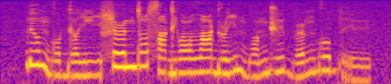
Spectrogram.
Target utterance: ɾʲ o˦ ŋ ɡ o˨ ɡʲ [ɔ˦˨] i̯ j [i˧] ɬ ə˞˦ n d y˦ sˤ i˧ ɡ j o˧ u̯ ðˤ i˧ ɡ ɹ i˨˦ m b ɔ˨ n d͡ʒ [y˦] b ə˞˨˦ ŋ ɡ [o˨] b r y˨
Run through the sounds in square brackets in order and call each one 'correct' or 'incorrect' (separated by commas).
incorrect, incorrect, correct, incorrect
